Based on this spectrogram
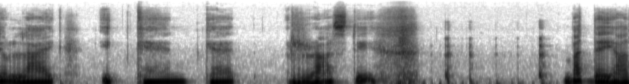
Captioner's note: laughs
